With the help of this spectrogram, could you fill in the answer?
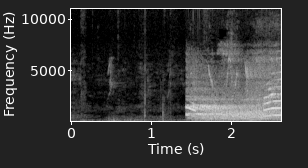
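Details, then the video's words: Peacock described as a Jawa peacock giving a single loud, drawn-out, nasal wailing call that begins abruptly after a quiet stretch of faint background rustles and holds steady to the end. "Amazing Jawa Peacock Sound,Peacock Sound Effect,Peacock Call"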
